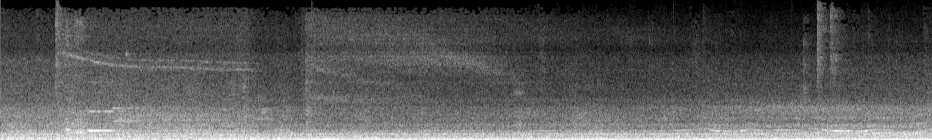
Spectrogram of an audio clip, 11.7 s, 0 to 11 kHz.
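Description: Interior running sound of a Yokohama Municipal Subway 3000R-series train with Mitsubishi IGBT-VVVF traction equipment, heard inside the car in a tunnel: a steady rumble of wheels on rail with a steady hum.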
